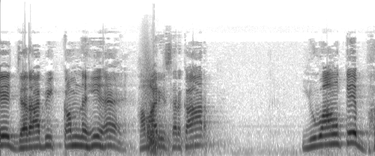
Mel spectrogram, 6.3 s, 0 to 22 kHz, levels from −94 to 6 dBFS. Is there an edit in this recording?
yes; 1 cut; at 2.1 s

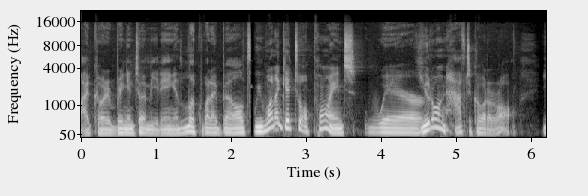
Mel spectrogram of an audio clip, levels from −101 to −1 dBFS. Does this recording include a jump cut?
yes; 2 cuts; at 2.2 s, 4.5 s

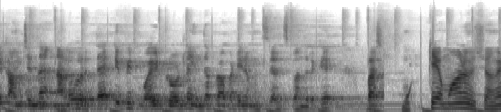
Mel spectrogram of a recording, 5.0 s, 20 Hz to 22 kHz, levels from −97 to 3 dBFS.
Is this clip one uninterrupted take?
no; 1 cut; at 3.8 s

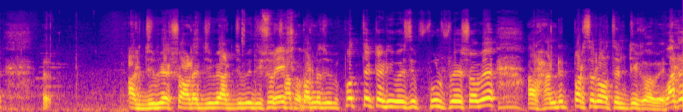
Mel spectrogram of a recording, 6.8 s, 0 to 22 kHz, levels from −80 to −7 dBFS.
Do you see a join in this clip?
no; 0 cuts

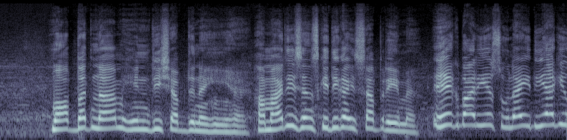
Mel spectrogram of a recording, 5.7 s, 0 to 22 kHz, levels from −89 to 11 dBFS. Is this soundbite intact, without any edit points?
no; 2 cuts; at 2.4 s, 4.2 s

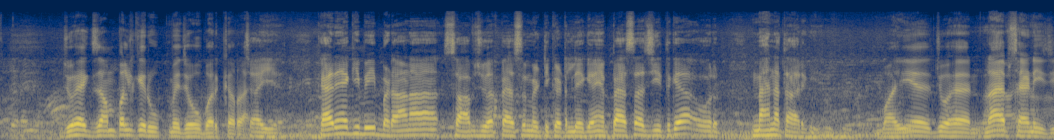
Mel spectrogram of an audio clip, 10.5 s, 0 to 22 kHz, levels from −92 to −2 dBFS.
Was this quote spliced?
yes; 2 cuts; at 2.5 s, 9.1 s

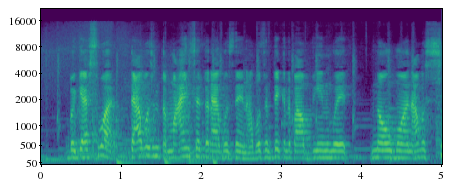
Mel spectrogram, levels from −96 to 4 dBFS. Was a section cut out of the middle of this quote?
no; 0 cuts

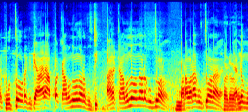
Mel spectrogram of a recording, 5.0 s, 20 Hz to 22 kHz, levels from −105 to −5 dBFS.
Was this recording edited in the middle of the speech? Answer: yes; 1 cut; at 2.0 s

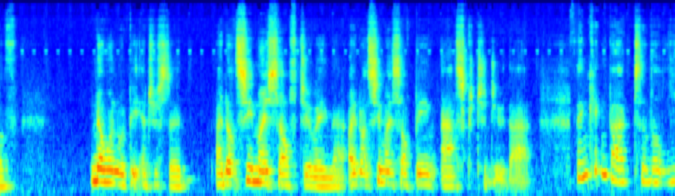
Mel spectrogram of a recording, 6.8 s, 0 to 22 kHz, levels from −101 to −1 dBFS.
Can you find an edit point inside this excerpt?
yes; 1 cut; at 5.7 s

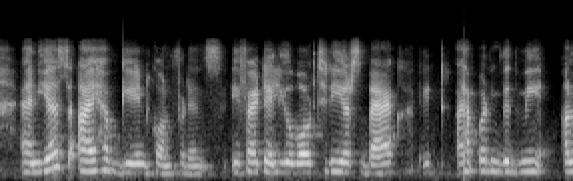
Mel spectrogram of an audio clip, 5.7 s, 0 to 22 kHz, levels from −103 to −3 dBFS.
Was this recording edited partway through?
yes; 1 cut; at 4.6 s

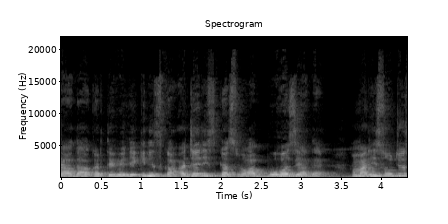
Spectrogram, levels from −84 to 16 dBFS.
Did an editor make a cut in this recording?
no; 0 cuts

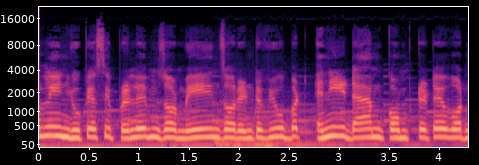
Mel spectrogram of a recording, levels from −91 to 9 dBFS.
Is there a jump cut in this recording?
no; 0 cuts

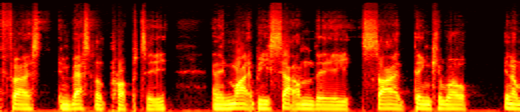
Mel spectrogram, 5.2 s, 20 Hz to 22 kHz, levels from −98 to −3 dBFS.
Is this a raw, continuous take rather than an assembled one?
yes; 0 cuts

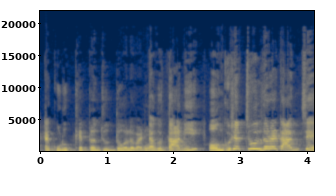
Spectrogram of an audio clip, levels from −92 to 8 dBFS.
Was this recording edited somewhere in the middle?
yes; 1 cut; at 1.6 s

